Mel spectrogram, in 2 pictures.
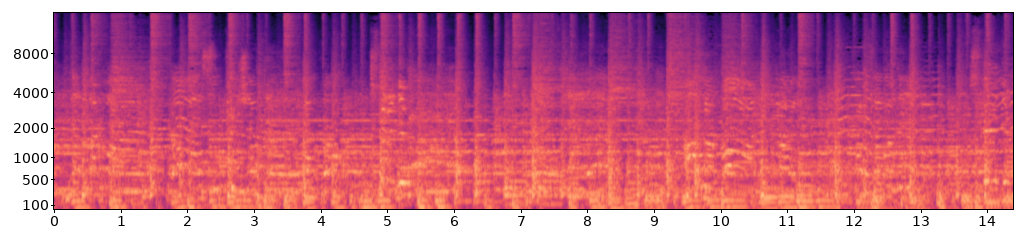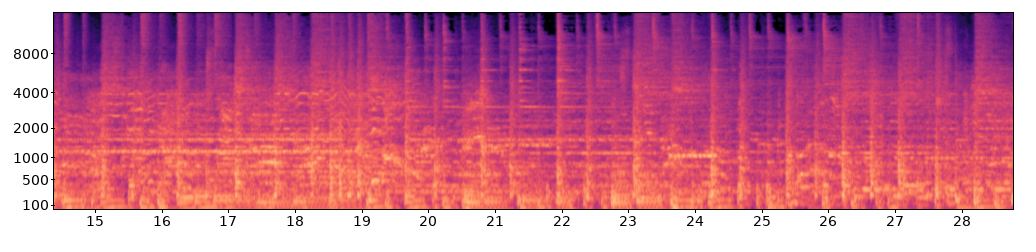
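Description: Live band playing with a drum kit, electric bass, electric guitars and keyboard, and a man singing improvised vocals into a microphone.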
